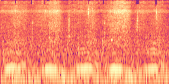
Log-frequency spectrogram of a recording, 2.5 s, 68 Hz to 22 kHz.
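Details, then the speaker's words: Toyota Land Cruiser 200: low moaning groan in the steering, coming and going about twice a second as the wheel turns, mostly in cold weather and sometimes absent; cause was a dry steering shaft joint, cured by greasing. "әйтеуір ондай дыбыс бар да рөлде. Осы салқын кезде шығады да, кейде шықпай қалады."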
